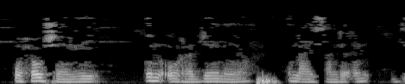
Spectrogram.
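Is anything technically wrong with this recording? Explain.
Yes. Throughout the speech, the sound carries the marks of heavy MP3 compression, likely from encoding at a very low bitrate, which fits roughly 16 kbps. Starved of bits, the encoder cut everything above 9.9 kHz and kept dropping weak frequency lines that flicker in and out from one frame to the next. The result is a dull top end with a watery, swirling texture, metallic chirps on s sounds, and smeared consonant attacks.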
